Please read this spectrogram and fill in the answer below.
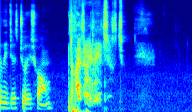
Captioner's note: laughing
